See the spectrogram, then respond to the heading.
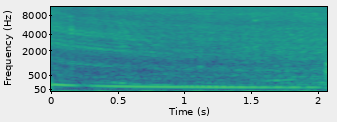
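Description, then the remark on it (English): A loud engine roars steadily for about two seconds as a sound effect for a make-believe time machine ride, its deep droning pitch sliding slightly lower as it goes, with no voices over it. “we're gonna have to ride the Hustle Share Time Machine”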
